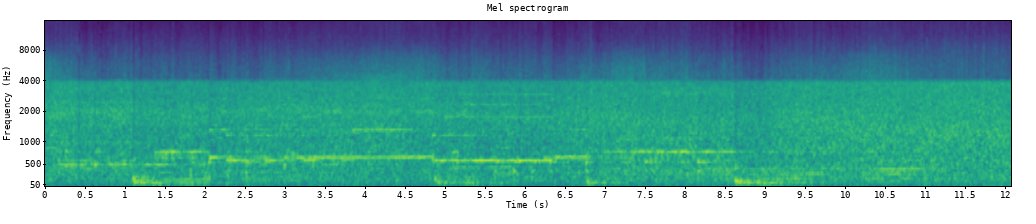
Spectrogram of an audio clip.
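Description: Music carried on a shortwave AM broadcast signal, heard through a thick layer of static and hiss from the weak reception, with a muffled, narrow sound and a few soft low beats under held notes.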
